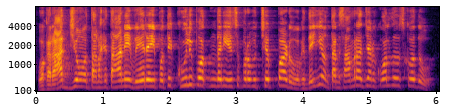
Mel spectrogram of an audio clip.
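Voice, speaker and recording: A man's voice: extremely high pitch, animated, brisk, sharp tone. A man preaching an impassioned sermon, firing rhetorical questions and scolding and pleading in turns.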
